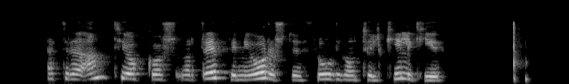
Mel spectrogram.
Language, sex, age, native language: Icelandic, female, 40-49, Icelandic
